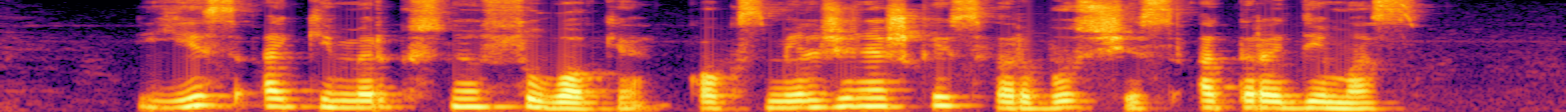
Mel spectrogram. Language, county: Lithuanian, Vilnius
